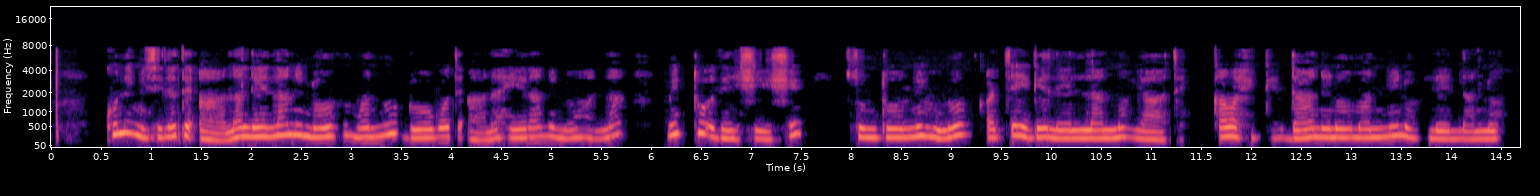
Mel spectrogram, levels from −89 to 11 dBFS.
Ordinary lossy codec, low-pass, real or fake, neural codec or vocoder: AAC, 32 kbps; 7.2 kHz; real; none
